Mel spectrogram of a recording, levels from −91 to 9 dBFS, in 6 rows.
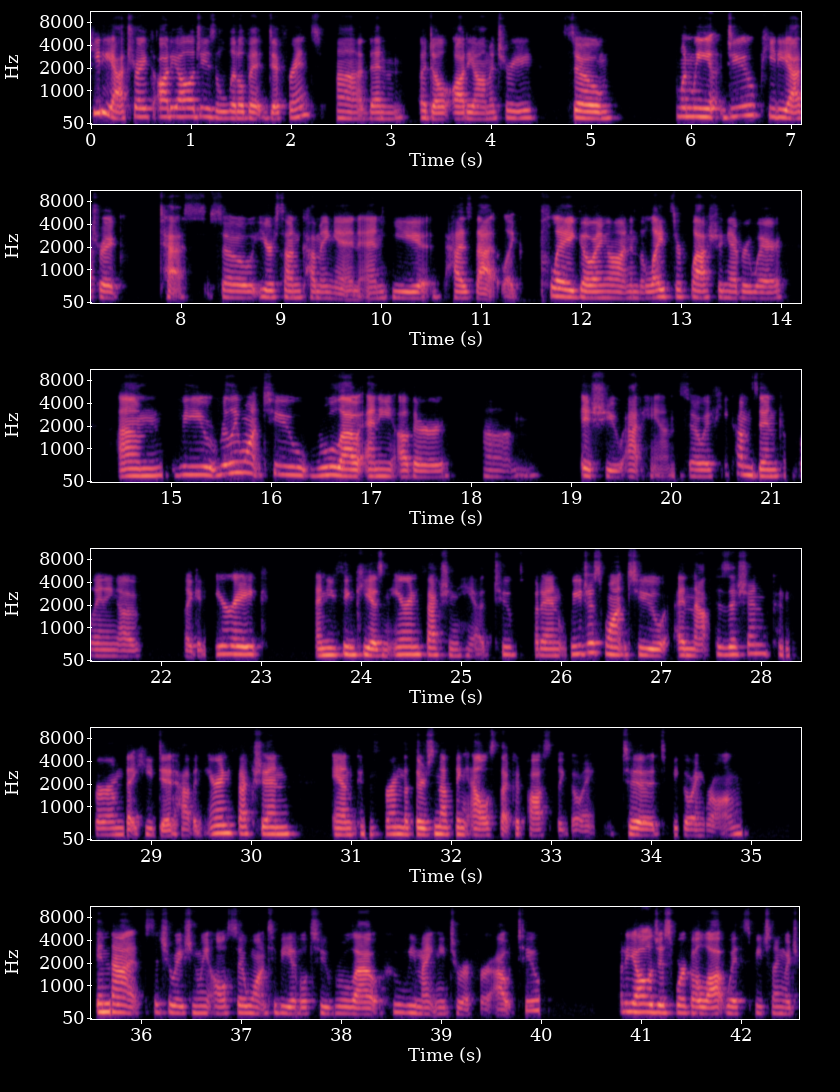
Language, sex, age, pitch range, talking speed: English, female, 10-29, 185-225 Hz, 180 wpm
